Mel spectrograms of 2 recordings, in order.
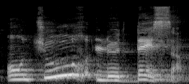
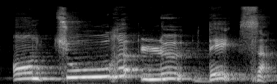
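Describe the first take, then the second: First: Said in the usual way. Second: "Entoure le dessin" very slowly, word by word; slow dictation. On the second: Shown as a demonstration. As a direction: stretch each syllable of "Entoure le dessin" for young pupils. Teacher repeats instruction word by word. ("Entoure le dessin" ببطء شديد، كلمة بكلمة)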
